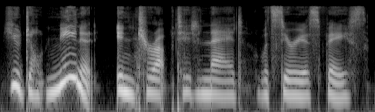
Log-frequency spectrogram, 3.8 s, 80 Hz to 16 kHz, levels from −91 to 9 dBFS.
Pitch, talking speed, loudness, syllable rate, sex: 205 Hz, 145 wpm, -19 LUFS, 4.0 syllables/s, female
